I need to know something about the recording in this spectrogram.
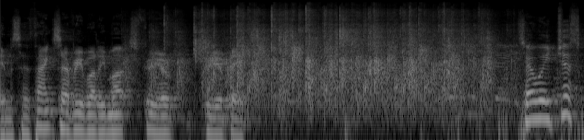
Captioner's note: applause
